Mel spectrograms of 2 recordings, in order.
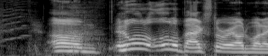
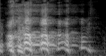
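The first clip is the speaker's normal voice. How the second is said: laughing; 12 semitones higher, 5 dB louder than usual. Real, not acted. Laughing at own joke.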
